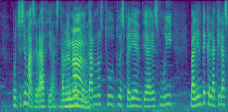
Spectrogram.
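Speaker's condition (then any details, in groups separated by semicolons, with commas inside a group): No condition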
